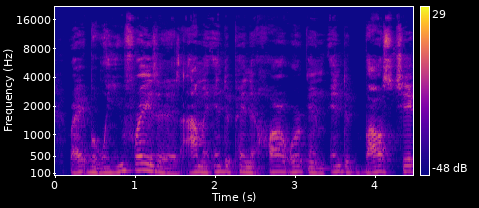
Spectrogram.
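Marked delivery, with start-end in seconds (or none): none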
